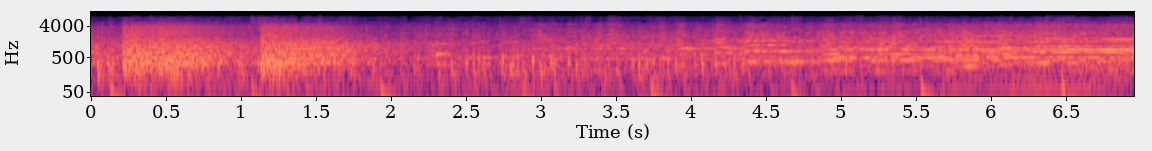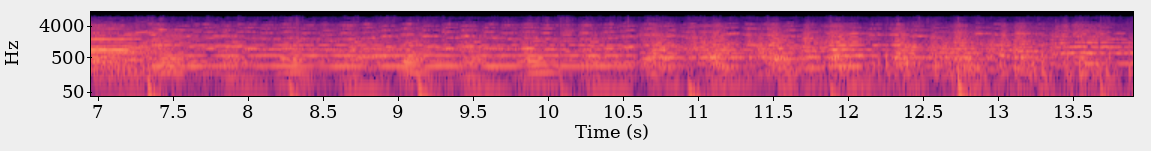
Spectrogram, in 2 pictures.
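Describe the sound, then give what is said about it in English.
Gunshots fired over pursuing riders' heads: a pair of sharp, loud bursts at the start, then dramatic orchestral music that carries on steadily to the end. “Use your gun, Tonto. We'll shoot over their heads.”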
